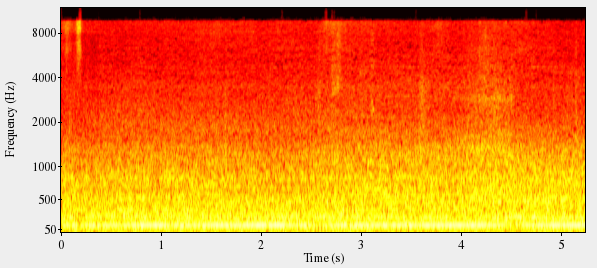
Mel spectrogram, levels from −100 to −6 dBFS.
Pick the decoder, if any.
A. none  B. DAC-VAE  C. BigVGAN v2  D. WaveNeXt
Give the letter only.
A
